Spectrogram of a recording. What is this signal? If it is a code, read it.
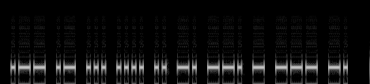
Morse code, heard as a keyed tone, about 32 wpm, 800 Hz. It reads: WASHINGTON
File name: QSOs / QSOs-mp3s / WD0BGP 1@30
